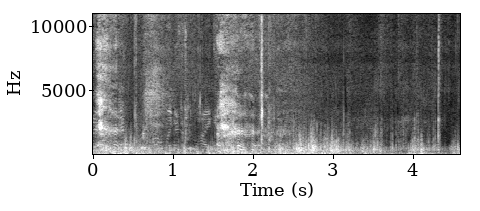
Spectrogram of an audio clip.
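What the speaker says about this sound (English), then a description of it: "The wind is kicking up a little bit." Wind gusts across Franconia Ridge in the White Mountains of New Hampshire, buffeting the microphone in uneven surges, with a hiker talking over it.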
